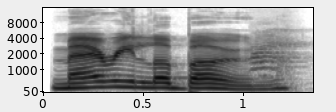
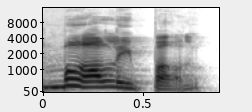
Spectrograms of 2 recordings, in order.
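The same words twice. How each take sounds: First: Mary Le Bone sounded out as three slow separate words; Mary Le Bone, every part fully pronounced; spelling pronunciation. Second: Marylebone squashed into MAR-li-bun; local pronunciation. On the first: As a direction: read Mary Le Bone exactly as spelt. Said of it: "it's spelt Mary Le Bone". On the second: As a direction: say Marylebone as "Marlibun", last syllable reduced. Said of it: "but it's pronounced Marylebone". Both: Shown as a demonstration.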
